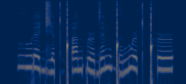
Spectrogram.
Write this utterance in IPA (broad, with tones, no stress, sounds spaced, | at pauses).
ɦ u˦ ɾ ɛ˧ d͡ʑ ɛ˨ t ǃʼ a˧ n ɓ ə˞˨ d ɛ˦ n ɡ͡ǃ ɐ˨˦ n w ə˞˧ t ǃʰ ə˞˦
